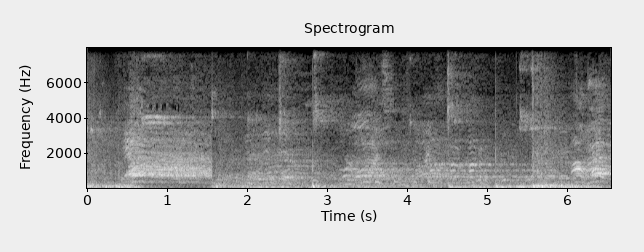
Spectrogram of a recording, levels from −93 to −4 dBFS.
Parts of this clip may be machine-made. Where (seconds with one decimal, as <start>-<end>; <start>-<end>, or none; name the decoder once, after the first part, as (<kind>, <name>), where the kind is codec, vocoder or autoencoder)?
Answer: 0.0-2.0 (vocoder, Vocos)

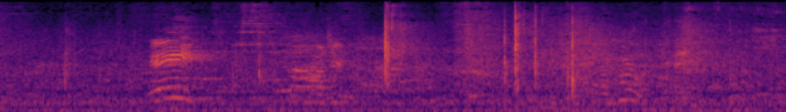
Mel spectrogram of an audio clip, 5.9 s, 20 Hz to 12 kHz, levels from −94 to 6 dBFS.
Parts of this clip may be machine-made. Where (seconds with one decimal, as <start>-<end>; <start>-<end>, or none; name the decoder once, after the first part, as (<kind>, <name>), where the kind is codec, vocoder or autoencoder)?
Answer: none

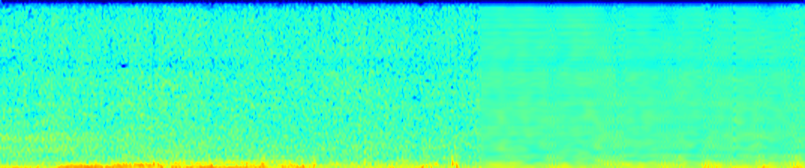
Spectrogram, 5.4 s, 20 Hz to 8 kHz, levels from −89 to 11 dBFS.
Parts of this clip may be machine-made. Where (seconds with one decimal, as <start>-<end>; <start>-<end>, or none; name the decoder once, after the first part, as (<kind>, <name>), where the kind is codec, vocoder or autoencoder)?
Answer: 3.2-5.4 (vocoder, Vocos)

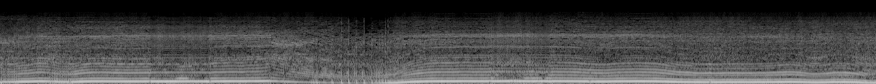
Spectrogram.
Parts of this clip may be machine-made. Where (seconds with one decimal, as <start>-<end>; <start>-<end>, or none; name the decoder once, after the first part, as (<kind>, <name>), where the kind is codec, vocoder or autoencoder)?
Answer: 1.5-2.1 (vocoder, Vocos); 4.9-5.5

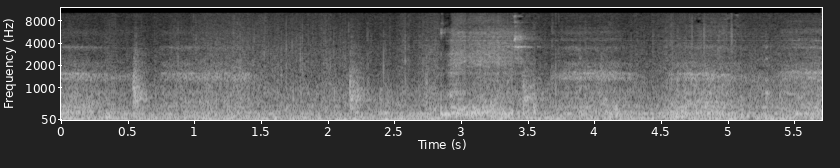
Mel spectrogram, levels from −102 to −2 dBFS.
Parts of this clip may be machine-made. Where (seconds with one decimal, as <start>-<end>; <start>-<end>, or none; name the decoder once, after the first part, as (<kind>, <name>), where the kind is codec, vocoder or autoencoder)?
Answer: 2.2-5.7 (vocoder, Vocos)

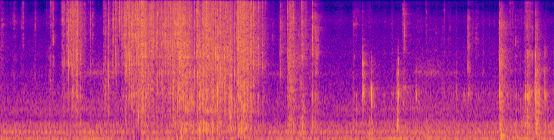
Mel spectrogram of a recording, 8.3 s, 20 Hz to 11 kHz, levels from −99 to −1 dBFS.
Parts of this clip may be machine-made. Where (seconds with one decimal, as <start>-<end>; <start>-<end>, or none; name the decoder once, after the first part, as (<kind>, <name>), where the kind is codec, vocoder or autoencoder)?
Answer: none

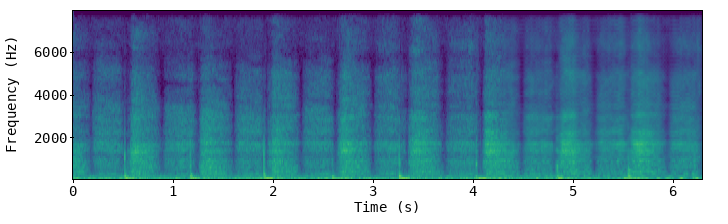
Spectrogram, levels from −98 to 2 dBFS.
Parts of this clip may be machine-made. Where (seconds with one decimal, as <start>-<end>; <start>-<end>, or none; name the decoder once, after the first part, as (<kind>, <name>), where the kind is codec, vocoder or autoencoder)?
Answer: 4.3-6.3 (vocoder, Vocos)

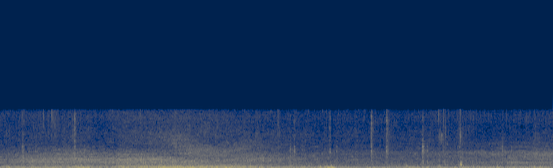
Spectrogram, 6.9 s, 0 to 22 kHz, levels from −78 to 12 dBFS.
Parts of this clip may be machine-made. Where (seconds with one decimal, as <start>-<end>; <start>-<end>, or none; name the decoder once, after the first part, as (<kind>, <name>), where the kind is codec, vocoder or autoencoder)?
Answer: none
